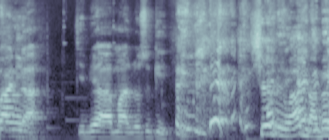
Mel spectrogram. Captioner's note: laughs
